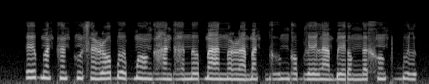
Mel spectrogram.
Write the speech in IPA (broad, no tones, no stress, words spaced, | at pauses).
ɘbã kɐ̃kũ sɐ̃ɭɔɓɤ ɓɔ̃ɡʱã ɡʱɐnɤɓãnɔ̃ ɭãɓãk ɡʱuŋɡɔblɘlã ɓɘɾɔ ŋɐxõkɓul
